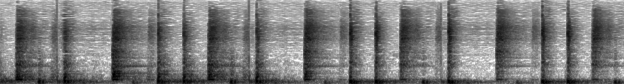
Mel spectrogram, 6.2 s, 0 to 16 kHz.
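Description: Close-miked kick drum recording, taken with an AKG D112 inside the drum, playing back a repeating beat. A wide EQ band around 300 Hz is first boosted and then cut, taking out the boxy mid-range typical of close-miking a kick for a tighter sound.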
